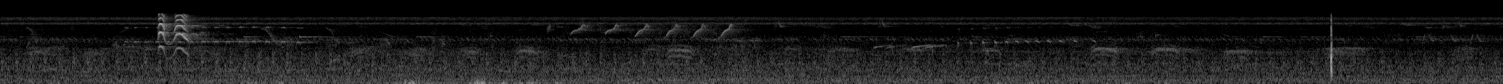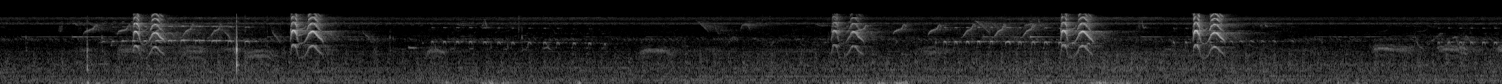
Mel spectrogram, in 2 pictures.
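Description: Bird calls: loud, sharp, high calls about two seconds in and again in clusters over the second half, several coming in quick pairs, with rapid runs of thin high notes and softer chirps in between.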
